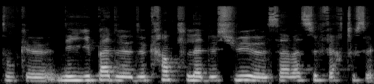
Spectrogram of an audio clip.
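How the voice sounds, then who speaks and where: Her voice somewhat breathy with a dark, mellow tone, a woman speaks at a medium pitch and a moderate pace with fairly even intonation. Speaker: animal communicator. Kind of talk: online talk; guided meditation. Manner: hesitant, many fillers; soft-spoken.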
